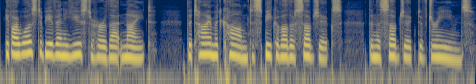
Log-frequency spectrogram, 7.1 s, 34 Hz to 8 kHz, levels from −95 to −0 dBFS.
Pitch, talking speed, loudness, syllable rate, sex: 205 Hz, 220 wpm, -20 LUFS, 5.1 syllables/s, female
